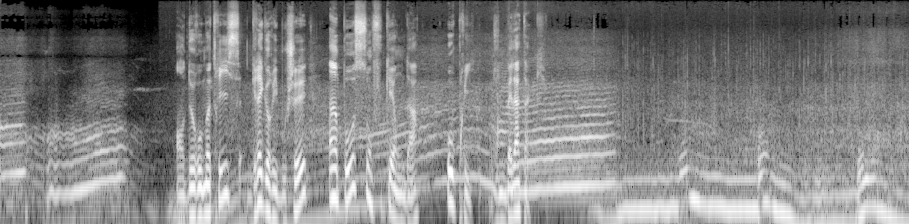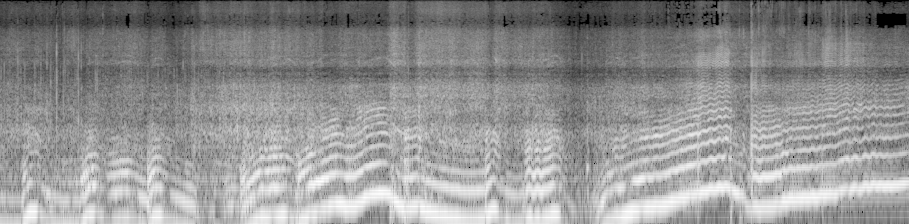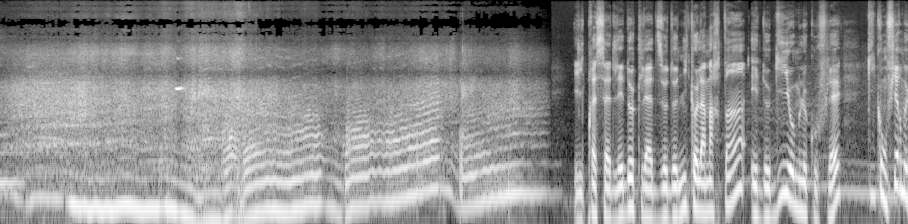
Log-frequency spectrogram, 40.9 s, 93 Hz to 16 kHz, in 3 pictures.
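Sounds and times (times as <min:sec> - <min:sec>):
rally car engines revving: 0:00.0 - 0:35.7.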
